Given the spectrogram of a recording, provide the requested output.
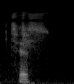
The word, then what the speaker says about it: Nephthys: There's his mother with Osiris, which is, I cannot pronounce this. It's Nephthys, I think. It's N-E, something like that. – Nephthys.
